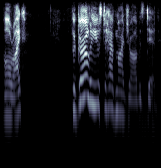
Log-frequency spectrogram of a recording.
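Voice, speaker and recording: A woman's voice: on the low side, very animated, bright, forceful tone, dry recording, heavily acted. Confident, direct American career woman, old radio. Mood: frank, pressing. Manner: brisk, direct, challenging. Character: confident, ambitious young woman art director, sharp and wary. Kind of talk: 1940s radio suspense acting and first-person narration. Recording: dull old radio recording, music underneath.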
